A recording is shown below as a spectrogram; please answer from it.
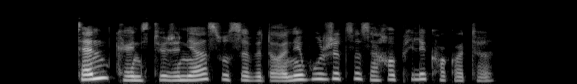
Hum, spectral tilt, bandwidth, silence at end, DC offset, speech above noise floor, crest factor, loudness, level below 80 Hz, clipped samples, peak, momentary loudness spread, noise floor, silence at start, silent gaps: none; -5 dB/octave; 7.8 kHz; 0.85 s; under 0.1%; over 67 dB; 22 dB; -23 LUFS; -74 dBFS; under 0.1%; -2 dBFS; 17 LU; under -90 dBFS; 0.8 s; none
